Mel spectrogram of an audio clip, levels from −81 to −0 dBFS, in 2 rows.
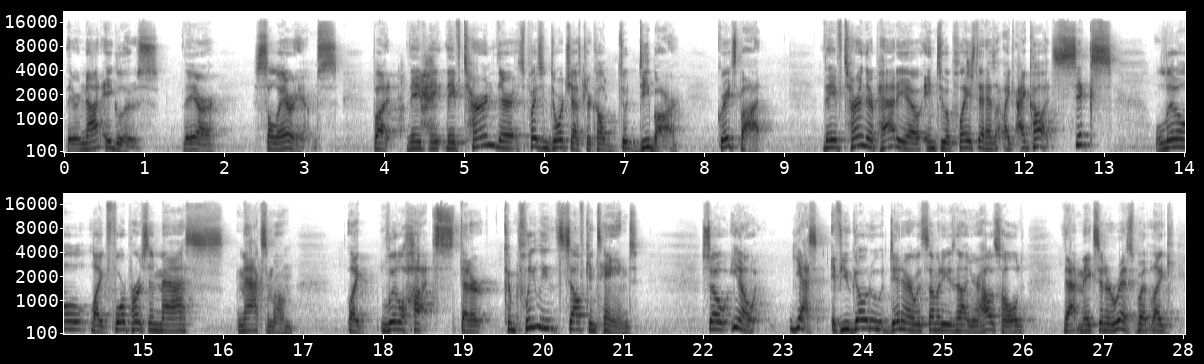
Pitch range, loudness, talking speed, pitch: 165-205 Hz, -17 LUFS, 160 wpm, 180 Hz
